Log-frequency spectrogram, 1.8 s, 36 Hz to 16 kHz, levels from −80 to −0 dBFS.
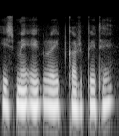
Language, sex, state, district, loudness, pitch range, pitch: Hindi, male, Arunachal Pradesh, Papum Pare, -13 LUFS, 135-145 Hz, 140 Hz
